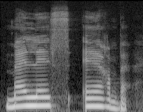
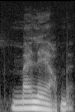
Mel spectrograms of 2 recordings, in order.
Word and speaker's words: Malesherbes: Je suis descendue à la station Malesherbes, celle que Lisa aime prononcer Malesherbe, ou que d'autres personnes prononcent Malherbe. Bon, j'ai toujours entendu Malesherbe dans la bouche de ma mère, qui a vécu toute son enfance dans le 17e.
